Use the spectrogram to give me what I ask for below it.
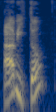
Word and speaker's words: hábito: Les decía, por ejemplo, la palabra hábito. Es hábito, habito o habitó. Número, número, número. Entonces, dependiendo de cómo es que yo vaya cambiando la sílaba tónica en la palabra, cómo vaya a pronunciarlo, va cambiando la pronunciación, la palabra va a asumir diferentes significados.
